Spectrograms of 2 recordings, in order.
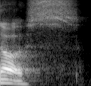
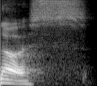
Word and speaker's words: os: Un os. On fait bien la liaison, on ouvre bien la bouche et on prononce la lettre S. Un os.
